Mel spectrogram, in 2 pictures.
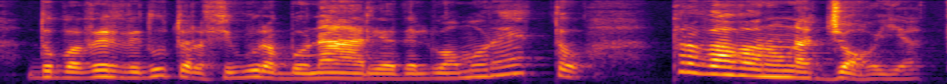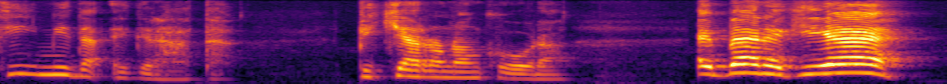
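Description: Low-pitched female narrator, measured audiobook reading. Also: a little mellow. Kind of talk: scripted narration.

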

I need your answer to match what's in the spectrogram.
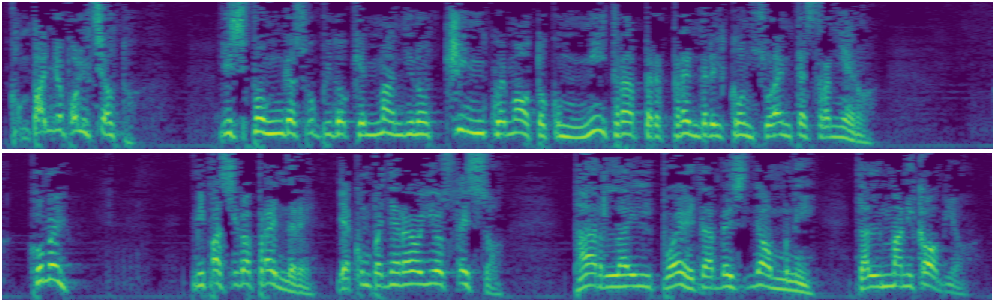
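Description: A man voicing an agitated young male poet who shouts shrilly, with a husky voice, in an audiobook. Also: sing-song, moderate pace, full character voice. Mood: frantic. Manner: high-pitched, shrill shouting. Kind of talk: audiobook character voice.

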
